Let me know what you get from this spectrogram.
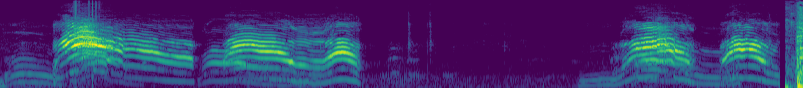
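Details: Domestic cat meowing loudly and close up: two long, drawn-out meows with a bending, wavering pitch, followed by a quieter pause of about two seconds, then two more meows. A sharp knock sounds at the very end.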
